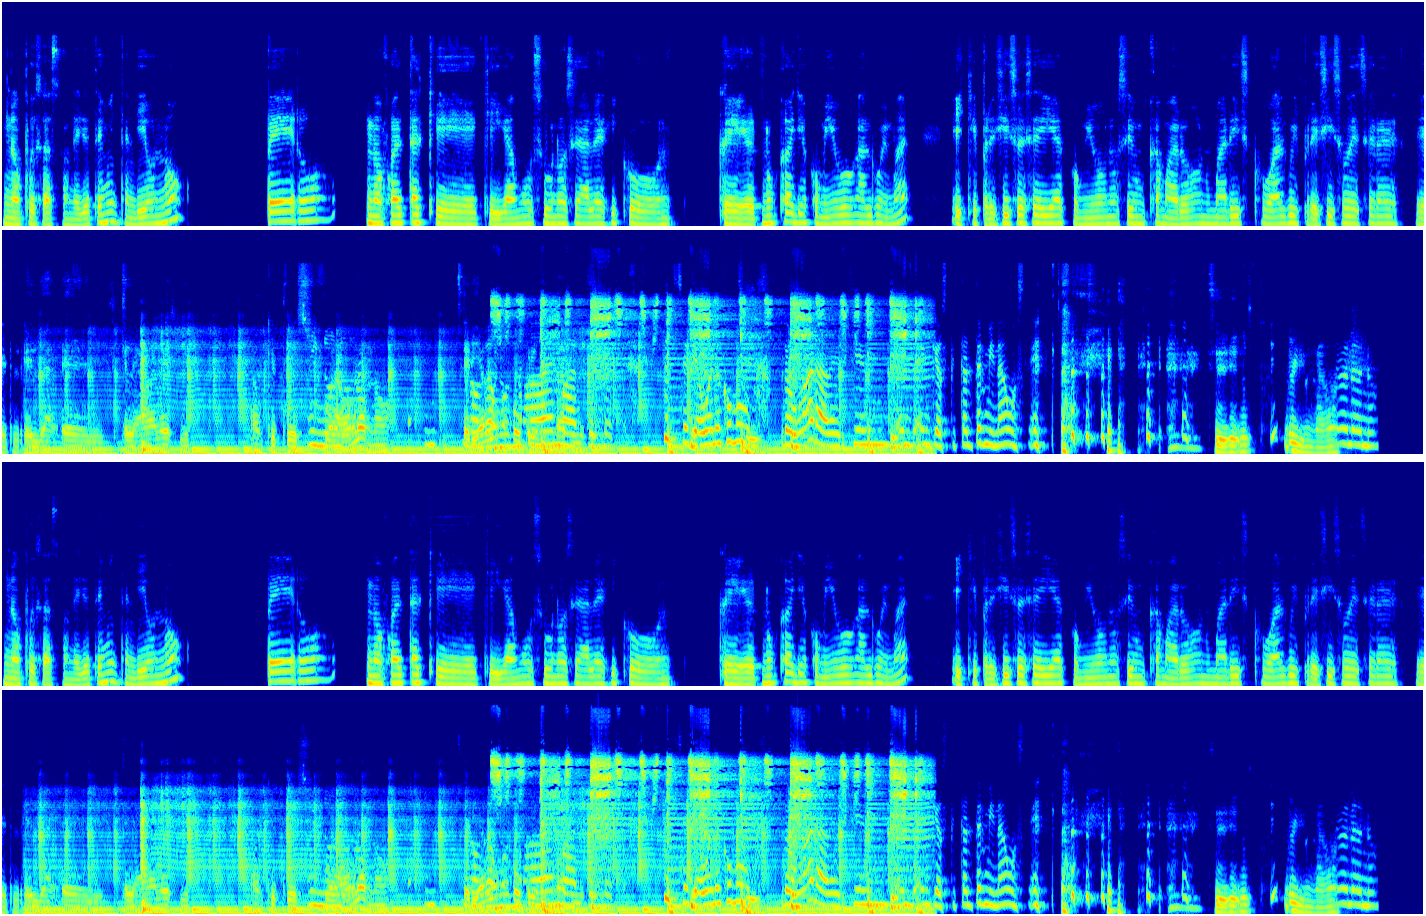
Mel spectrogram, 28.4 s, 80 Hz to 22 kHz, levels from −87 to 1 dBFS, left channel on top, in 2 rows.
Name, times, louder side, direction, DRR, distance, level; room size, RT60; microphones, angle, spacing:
voice 1, 0.0-1.8 2.7-3.3 3.7-6.7 7.2-9.1 9.5-16.1 16.7-18.1 18.8-20.1 21.7-21.9 24.8-25.0 25.3-25.4 25.9-26.8 27.1-27.8, left 1 dB, 55° left, 7.1 m, -34 dB
sound 1, 14.4-23.6, right 3 dB, 25° right, 0.5 m, -27 dB
voice 2, 17.3-17.9 18.4-24.7 26.0-26.1 27.6-28.0, left 2 dB, 30° left, 3.3 m, -32 dB
head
